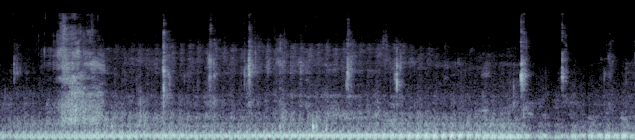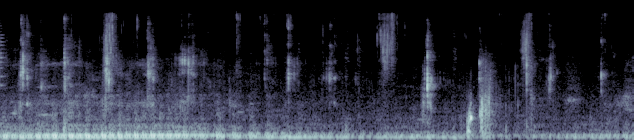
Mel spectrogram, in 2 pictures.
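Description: A person chewing a mouthful of rice close to a clip-on microphone, with wet mouth clicks. The chewing is heaviest for the first ten seconds or so, then eases off to a few scattered clicks.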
